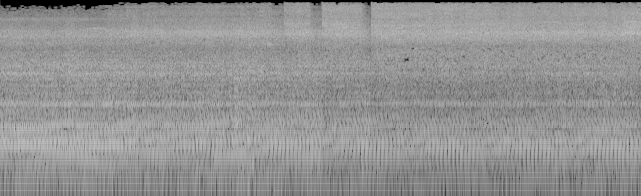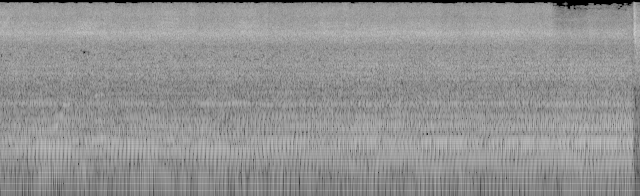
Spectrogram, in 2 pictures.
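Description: Compressed-air paint spray gun hissing steadily as it sprays paint onto an alloy wheel, over a steady machine hum.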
